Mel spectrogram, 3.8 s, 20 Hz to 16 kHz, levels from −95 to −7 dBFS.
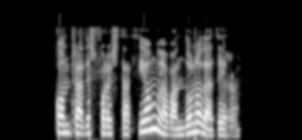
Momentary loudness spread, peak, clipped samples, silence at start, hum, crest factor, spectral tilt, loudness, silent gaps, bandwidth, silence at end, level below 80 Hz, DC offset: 8 LU; 0 dBFS; under 0.1%; 0.7 s; none; 16 dB; -6.5 dB/octave; -14 LUFS; none; 7.8 kHz; 0.8 s; -50 dBFS; under 0.1%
